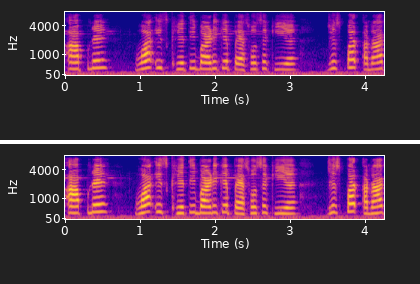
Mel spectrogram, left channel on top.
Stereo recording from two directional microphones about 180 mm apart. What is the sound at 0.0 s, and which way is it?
Speech, 20° right (ahead or behind).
